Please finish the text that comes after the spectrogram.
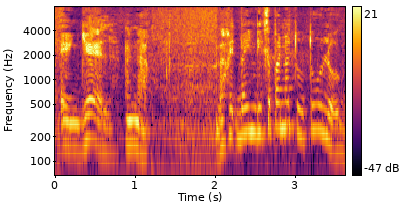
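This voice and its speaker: A woman's voice: medium pitch, big pitch swings, moderate pace, loud music behind the voice, close to an everyday voice. An actress playing a scolding, protective older mother and grandmother in a radio drama, speaking in an emphatic, nagging way. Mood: exasperated, pleading.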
